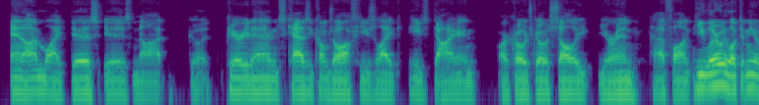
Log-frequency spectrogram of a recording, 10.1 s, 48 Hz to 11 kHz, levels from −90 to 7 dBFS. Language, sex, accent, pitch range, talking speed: English, male, American, 90-105 Hz, 180 wpm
